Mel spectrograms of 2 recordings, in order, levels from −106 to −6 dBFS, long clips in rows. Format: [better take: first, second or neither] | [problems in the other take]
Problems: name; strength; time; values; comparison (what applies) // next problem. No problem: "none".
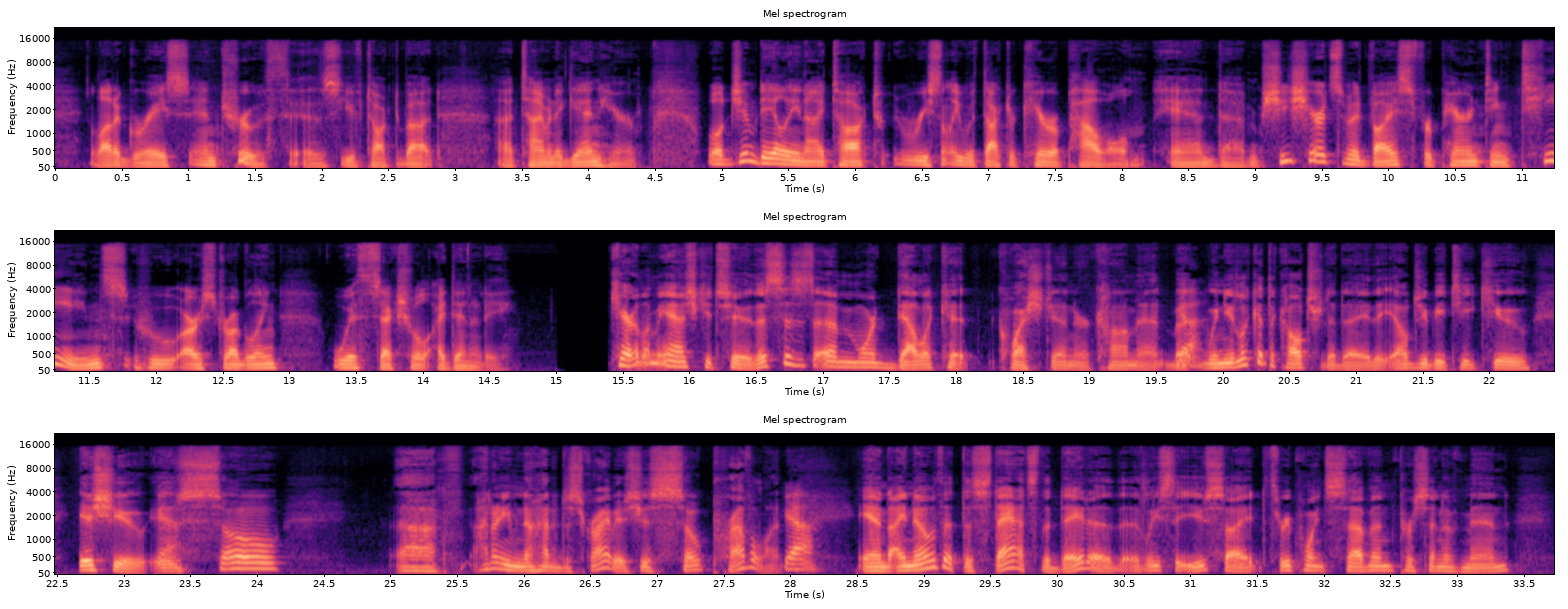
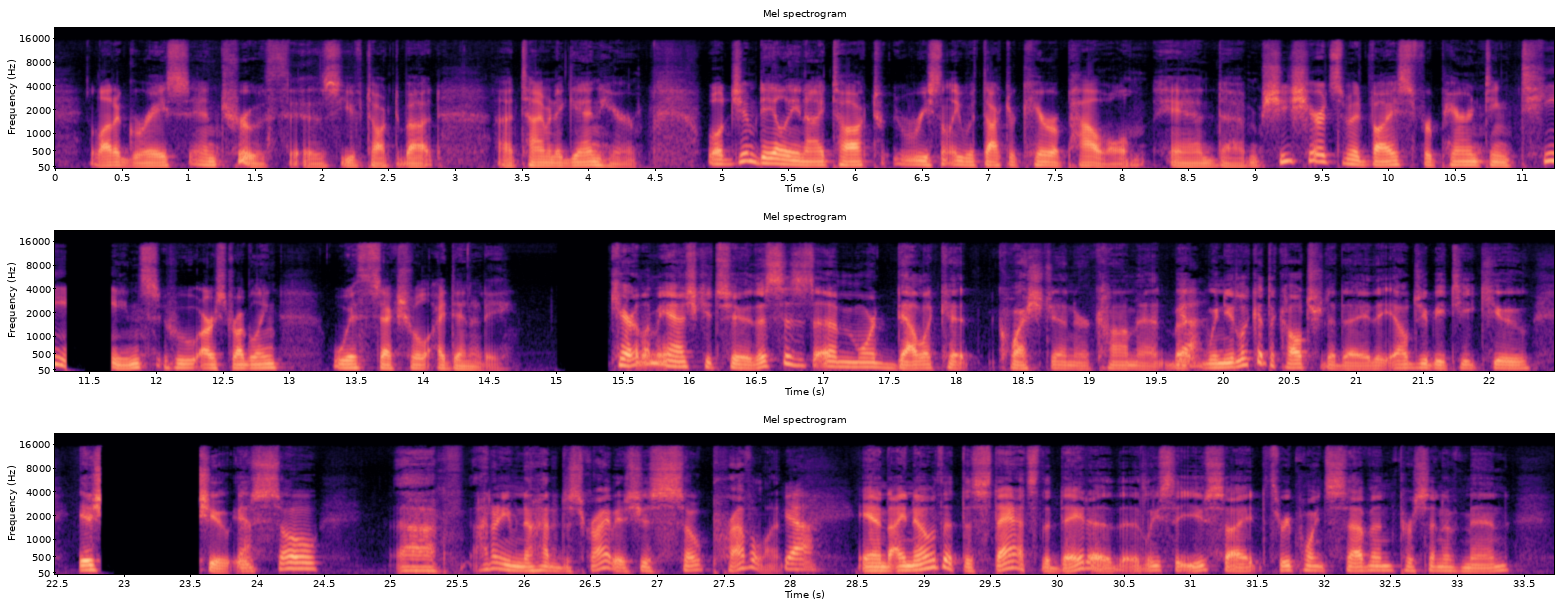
first | audio freezing; at 11 s and at 23 s for 1 s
